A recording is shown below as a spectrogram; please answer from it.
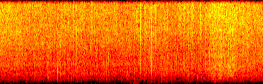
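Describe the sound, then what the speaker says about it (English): Dry-aged and wet-aged beef steaks sizzle in a hot cast iron pan, a steady close hiss with scattered crackling pops, heard alone without talk. "Oh yeah, listen to that sizzle."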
